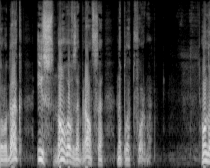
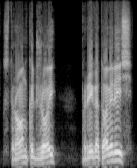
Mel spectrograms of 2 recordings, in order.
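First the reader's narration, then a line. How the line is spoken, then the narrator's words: Thunderous voice. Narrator (Russian): громовым голосом сказал рудак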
